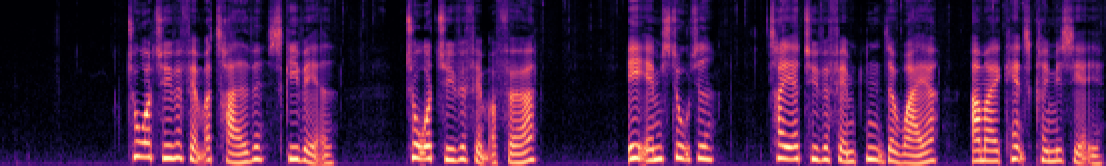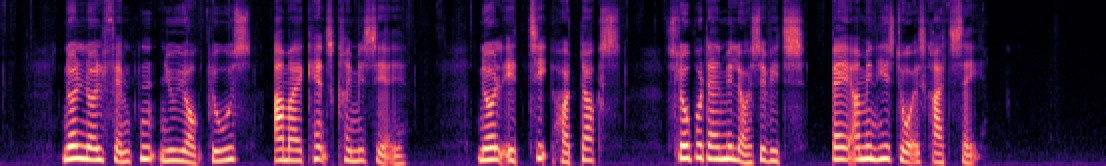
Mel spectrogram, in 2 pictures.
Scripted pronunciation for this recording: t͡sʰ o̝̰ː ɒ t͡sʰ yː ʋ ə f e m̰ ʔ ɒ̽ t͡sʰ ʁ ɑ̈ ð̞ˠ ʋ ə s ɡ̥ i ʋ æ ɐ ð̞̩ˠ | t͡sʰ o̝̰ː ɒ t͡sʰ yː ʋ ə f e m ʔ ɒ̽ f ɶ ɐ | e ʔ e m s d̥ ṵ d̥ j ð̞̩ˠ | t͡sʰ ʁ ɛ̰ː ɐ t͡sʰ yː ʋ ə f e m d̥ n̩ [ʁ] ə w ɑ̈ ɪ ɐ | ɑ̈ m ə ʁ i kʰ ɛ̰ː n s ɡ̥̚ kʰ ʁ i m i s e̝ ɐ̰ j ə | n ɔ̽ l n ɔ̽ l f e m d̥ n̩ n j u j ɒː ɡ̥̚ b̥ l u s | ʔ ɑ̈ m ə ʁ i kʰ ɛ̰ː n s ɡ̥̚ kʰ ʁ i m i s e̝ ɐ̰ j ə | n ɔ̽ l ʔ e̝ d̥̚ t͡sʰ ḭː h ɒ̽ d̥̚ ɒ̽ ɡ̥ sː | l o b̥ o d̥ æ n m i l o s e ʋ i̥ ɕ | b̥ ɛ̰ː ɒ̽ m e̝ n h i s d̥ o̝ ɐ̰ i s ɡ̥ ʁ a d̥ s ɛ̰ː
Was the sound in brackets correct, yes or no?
no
